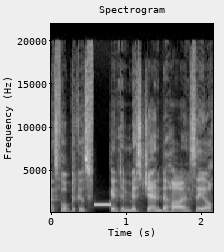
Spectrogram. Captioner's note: beep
